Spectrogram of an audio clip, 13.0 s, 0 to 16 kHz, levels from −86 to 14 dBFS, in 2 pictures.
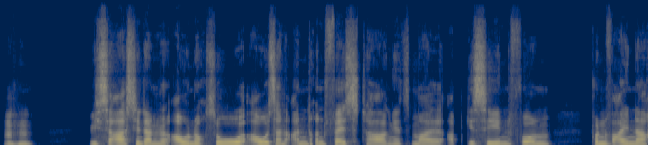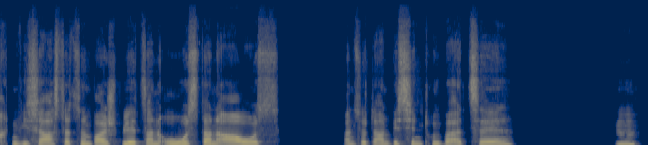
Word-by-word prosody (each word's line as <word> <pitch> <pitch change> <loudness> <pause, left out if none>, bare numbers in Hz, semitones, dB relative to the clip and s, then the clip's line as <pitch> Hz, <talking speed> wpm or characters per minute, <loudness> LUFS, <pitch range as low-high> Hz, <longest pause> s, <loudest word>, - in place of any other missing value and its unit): Mhm. 145 0 -5 0.6
Wie 150 - -5
sah 135 +1 +4
es 145 - 0
denn 155 - +1
dann 140 -1 +2
auch 145 0 +3
noch 140 0 0
so 145 -1 +4
aus 145 +1 +2
an 135 -1 -1
anderen 200 +11 -4
Festtagen, 165 -9 0
jetzt 140 0 -8
mal 135 -1 -1
abgesehen 165 +2 -1
von 155 -2 0 0.4
von 150 -3 0
Weihnachten? 150 0 +1
Wie 135 - -5
sah 140 0 0
es 140 - -6
da 155 - -2
zum 145 -1 -4
Beispiel 140 +1 +1
jetzt 145 +1 +1
an 145 0 -1
Ostern 165 +1 +1
aus? 150 0 +2 0.6
Kannst 135 -1 -9
du 145 - -1
da 130 -1 -4
'n 150 +5 -5
bisschen 185 -1 -2
drüber 170 0 -3
erzählen? 160 +2 -1 1.0
Mhm. 150 +5 -4
150 Hz, 170 wpm, -25 LUFS, 140-160 Hz, 1.0 s, sah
